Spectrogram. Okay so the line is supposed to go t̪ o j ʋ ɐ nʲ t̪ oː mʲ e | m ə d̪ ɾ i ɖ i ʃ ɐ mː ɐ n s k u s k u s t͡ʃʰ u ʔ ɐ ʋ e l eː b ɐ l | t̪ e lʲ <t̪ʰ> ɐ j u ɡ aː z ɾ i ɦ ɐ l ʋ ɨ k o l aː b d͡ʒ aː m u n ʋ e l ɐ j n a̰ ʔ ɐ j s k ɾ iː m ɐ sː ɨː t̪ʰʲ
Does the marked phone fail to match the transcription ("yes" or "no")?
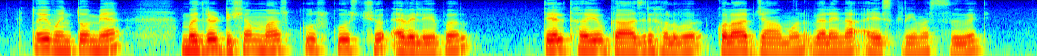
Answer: no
